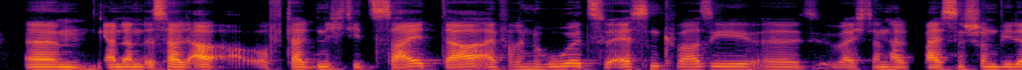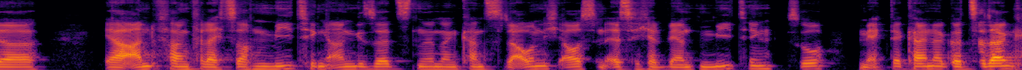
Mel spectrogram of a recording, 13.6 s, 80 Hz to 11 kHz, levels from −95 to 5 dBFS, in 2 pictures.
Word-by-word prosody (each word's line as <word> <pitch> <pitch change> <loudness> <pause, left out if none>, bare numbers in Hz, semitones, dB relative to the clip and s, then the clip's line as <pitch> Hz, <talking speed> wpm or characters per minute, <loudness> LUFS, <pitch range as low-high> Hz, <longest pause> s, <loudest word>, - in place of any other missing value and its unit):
Ähm, 115 +1 +3
ja, 110 - +2
und 110 - +3
dann 115 -1 +2
ist 115 +3 +4
halt 115 -2 +4
a - - +7 0.2
oft - - -11
halt 110 -1 +1
nicht 120 0 -4
die 115 +1 -9
Zeit 130 +3 +2
da, 115 +3 +5
einfach 110 +1 -3
in 120 +1 -7
Ruhe 125 +3 -1
zu 130 - 0
essen 130 +1 +1
quasi, 125 0 -3
äh, 115 -2 -6
s 110 - -18
weil 110 -1 -4
ich 110 - -6
dann 115 0 -5
halt 110 0 -3
meistens 110 +1 +4
schon 120 -2 -1
wieder 115 -1 +1 0.4
ja, - - +5
anfangen 130 -2 +1
vielleicht 115 -3 0
ist 110 - +1
auch 120 - -1
'n 125 - -3
Meeting 130 0 -3
angesetzt, 125 +1 -2
ne, 120 0 -3
dann 115 -1 -4
kannst 120 -1 -3
du - - -1
da - - +3
auch - - +2
nicht 135 +1 -4
aus. 120 +1 +1
Dann - - -9
esse 115 +2 +2
ich 120 - -7
halt 110 -1 -3
während 110 -1 -2
'm 110 - -3
Meeting, 140 +2 -4
so. 135 0 -4 0.2
Merkt - - -5
ja 130 - -1
keiner, 130 0 +1
Gott 120 -1 0
sei 130 - +3
Dank. 135 0 +7
120 Hz, 255 wpm, -25 LUFS, 115-130 Hz, 0.4 s, a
